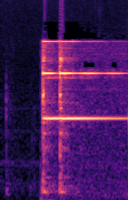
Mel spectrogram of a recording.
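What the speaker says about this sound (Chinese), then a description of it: "会有多声铃响提示" A debate timer bell at a Chinese-language international debate competition signals that time is up: two bright chimes struck in quick succession, then a clear ringing tone that slowly fades, heard alone in a quiet room.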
